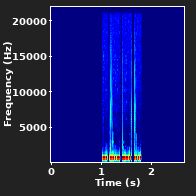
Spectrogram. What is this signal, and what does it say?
Morse code, heard as a keyed tone, about 67 wpm, 700 Hz. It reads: N4ZH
